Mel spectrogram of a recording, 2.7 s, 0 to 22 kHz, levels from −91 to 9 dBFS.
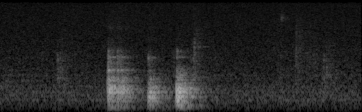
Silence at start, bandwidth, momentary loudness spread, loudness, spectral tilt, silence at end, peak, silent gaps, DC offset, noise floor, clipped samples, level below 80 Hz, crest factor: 0.45 s; over 20 kHz; 25 LU; -35 LUFS; -5 dB/octave; 0.25 s; -16 dBFS; none; under 0.1%; -60 dBFS; under 0.1%; -82 dBFS; 24 dB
